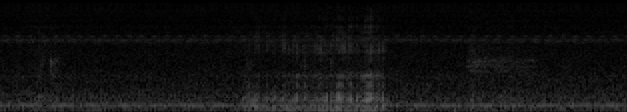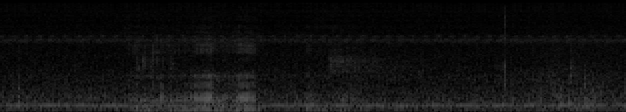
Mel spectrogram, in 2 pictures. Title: Snoring Dog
